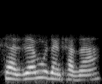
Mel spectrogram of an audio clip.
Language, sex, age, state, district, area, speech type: Bodo, female, 18-30, Assam, Chirang, urban, conversation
